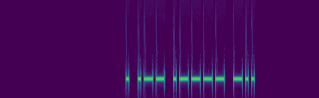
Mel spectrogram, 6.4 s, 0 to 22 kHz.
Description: Morse code, heard as a keyed tone, about 20 wpm, 700 Hz. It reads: EW1D
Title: DXCC-100 Call Signs - 4 Characters - Repeated 3x - 20wpm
